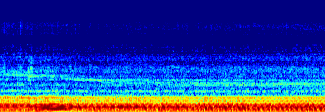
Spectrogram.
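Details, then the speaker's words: Ford Focus warming up at idle, recently fitted with new spark plugs and injectors, timing suspected off; uneven lumpy idle with skipped pulses; scan tool shows misfire count six, cylinder three misfire detected. "Something is not right. Let's see. injection mode three. I don't see I really wouldn't know what to look for. Misfire count six. So is she misfiring? Really? So, we have a misfire detected cylinder three."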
